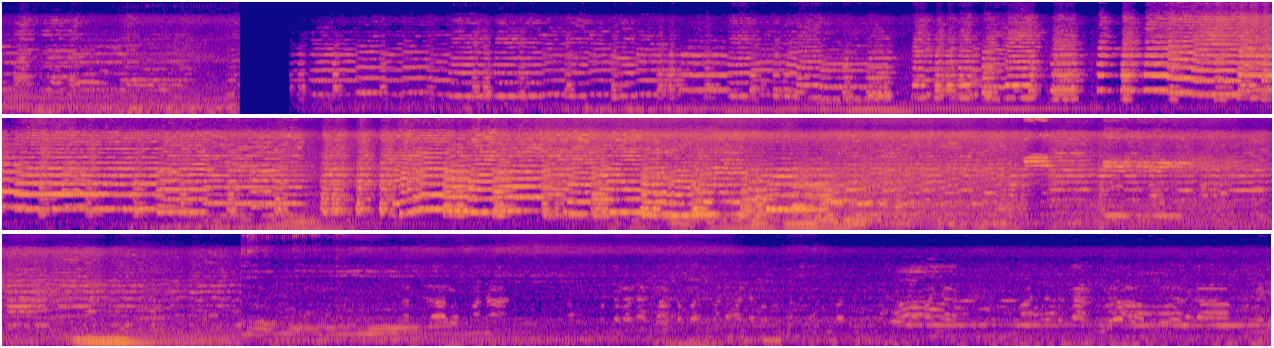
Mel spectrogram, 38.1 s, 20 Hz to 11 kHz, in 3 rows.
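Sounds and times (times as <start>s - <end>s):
multi-tone air horn melody: 2.9s - 32.9s.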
